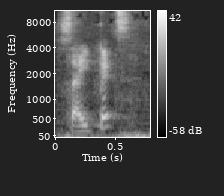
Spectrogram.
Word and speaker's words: Xypex: Un material puede ser, por ejemplo, de Fester, el Cypex, que se escribe con X, XYPEX, Cypex, y ese es muy bueno cuando tienes humedad.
